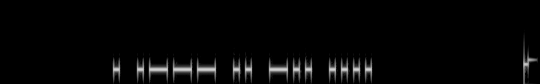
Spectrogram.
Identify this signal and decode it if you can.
Morse code, heard as a keyed tone, about 20 wpm, 700 Hz. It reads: EJIDH
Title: Code Groups - 5 Letters - 20wpm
